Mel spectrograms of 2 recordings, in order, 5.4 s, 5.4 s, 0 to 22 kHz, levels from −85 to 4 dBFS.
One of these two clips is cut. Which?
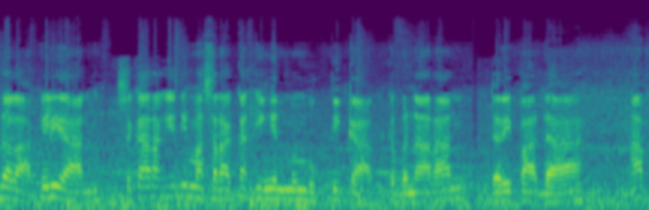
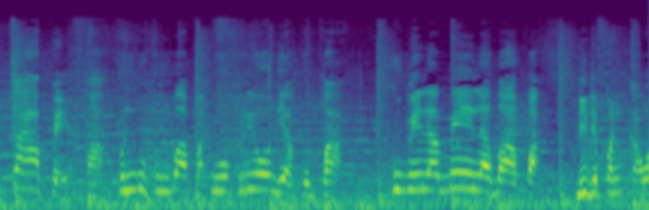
first; 2 cuts; at 0.9 s, 4.0 s

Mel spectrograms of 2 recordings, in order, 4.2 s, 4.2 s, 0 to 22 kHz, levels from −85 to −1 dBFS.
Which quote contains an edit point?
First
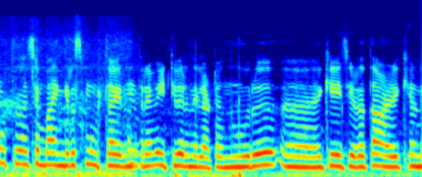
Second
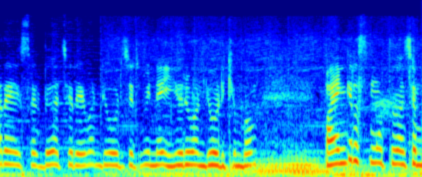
first; 1 cut; at 1.4 s

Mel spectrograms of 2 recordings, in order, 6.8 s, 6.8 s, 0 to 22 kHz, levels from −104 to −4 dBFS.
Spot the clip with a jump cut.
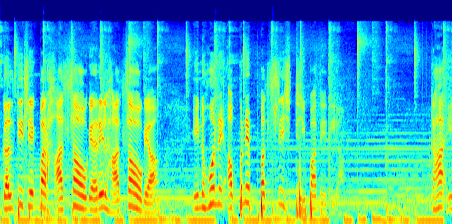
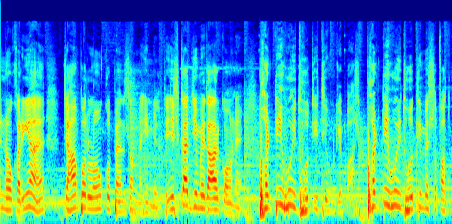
second; 1 cut; at 3.8 s

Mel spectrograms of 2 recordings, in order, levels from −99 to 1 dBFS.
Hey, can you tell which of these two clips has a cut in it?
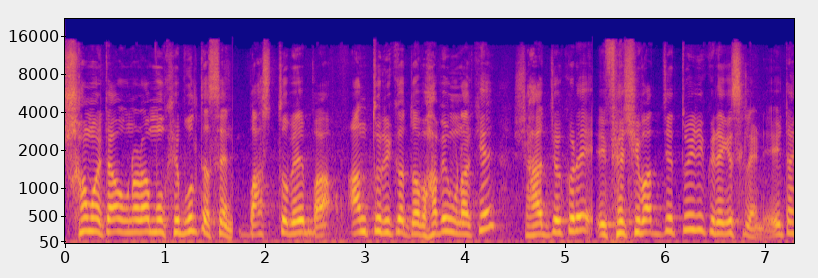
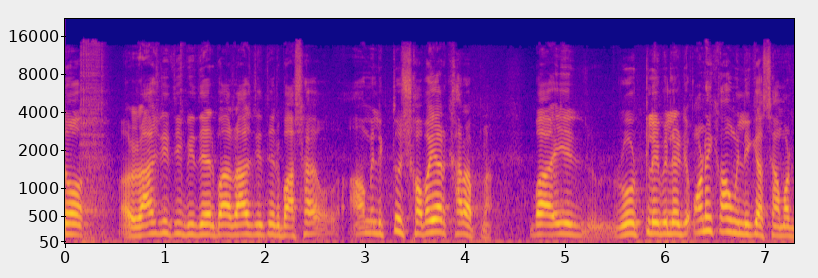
first; 3 cuts; at 1.7 s, 2.7 s, 5.3 s

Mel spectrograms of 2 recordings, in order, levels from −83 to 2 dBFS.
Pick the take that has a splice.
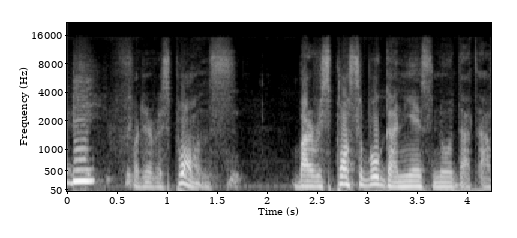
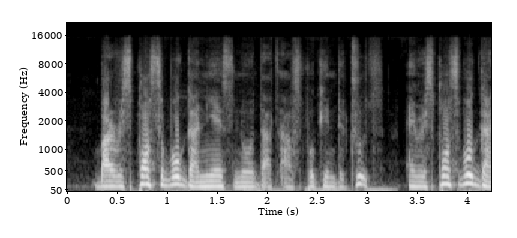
second; 1 cut; at 3.2 s

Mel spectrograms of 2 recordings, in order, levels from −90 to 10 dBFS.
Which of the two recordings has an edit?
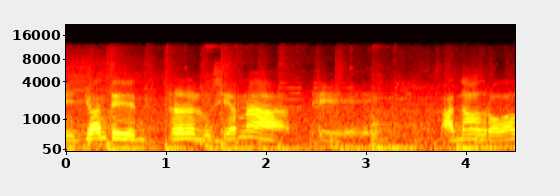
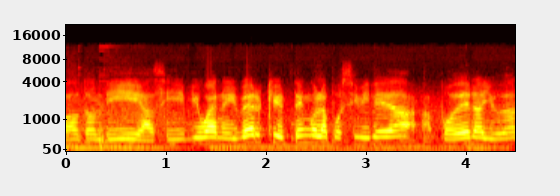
second; 2 cuts; at 1.1 s, 3.4 s

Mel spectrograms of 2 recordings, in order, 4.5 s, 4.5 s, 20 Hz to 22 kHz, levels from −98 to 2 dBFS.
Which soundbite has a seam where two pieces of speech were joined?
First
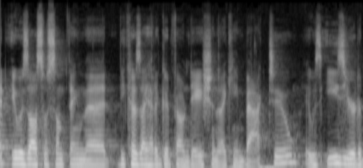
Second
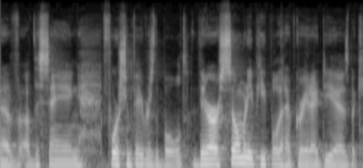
second; 2 cuts; at 1.1 s, 2.3 s

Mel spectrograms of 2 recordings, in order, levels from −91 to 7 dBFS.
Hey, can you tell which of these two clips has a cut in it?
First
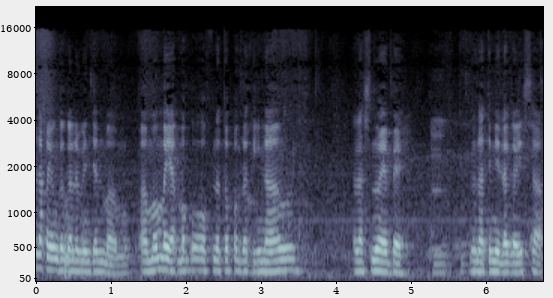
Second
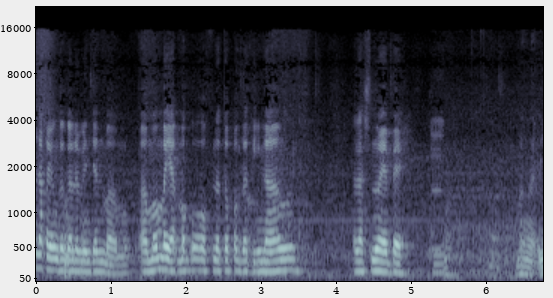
second; 1 cut; at 5.6 s

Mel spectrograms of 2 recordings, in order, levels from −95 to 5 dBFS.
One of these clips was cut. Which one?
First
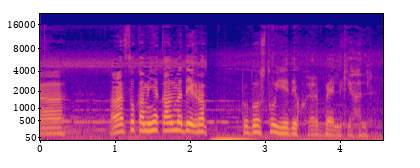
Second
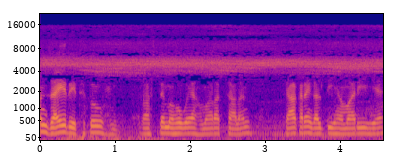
first; 1 cut; at 2.2 s

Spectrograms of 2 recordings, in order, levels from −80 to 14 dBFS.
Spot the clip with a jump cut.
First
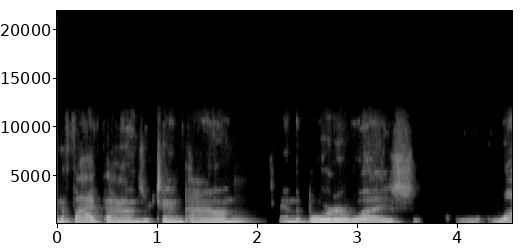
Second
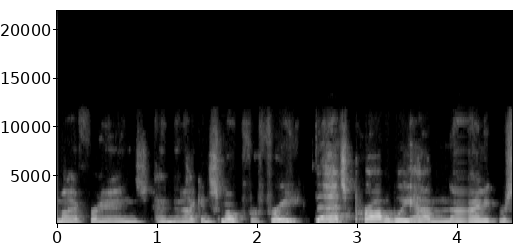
second; 2 cuts; at 1.0 s, 2.5 s

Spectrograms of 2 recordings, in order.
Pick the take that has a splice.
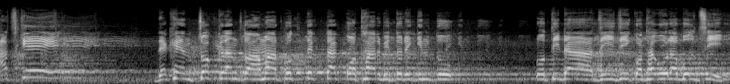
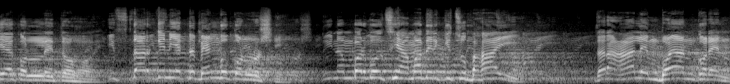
second; 2 cuts; at 1.1 s, 3.4 s

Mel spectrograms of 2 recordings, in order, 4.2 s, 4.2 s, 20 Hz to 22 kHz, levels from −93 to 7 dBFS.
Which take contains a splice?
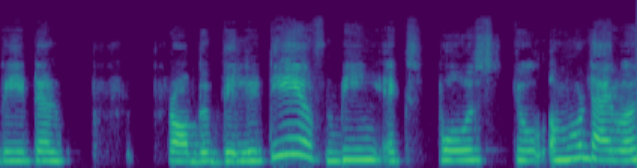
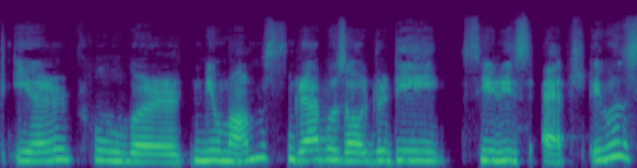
second; 1 cut; at 1.9 s

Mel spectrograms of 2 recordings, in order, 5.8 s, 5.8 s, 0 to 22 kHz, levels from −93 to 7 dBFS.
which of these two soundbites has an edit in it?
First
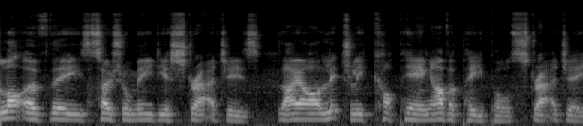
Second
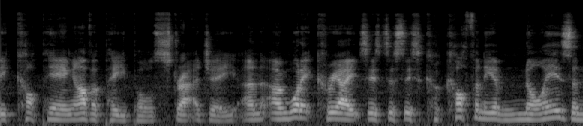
first; 2 cuts; at 0.9 s, 2.6 s

